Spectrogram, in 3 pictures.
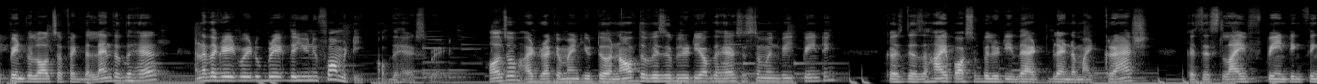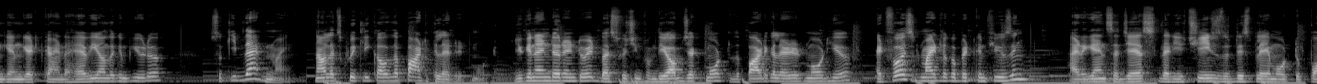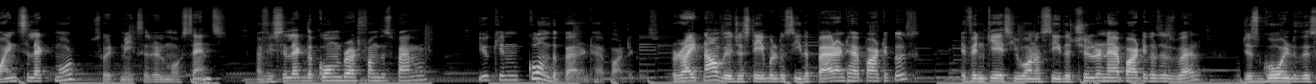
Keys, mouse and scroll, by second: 0.0-2.3 middle drag, 0.0 scroll up 2, 2.3 scroll down 2, 2.6-3.4 middle drag, 3.7-4.0 shift+middle drag, 4.3 scroll up 3, 4.7 click, 11.8 click, 12.2-12.8 scroll up 1, 12.8 click, 12.8 scroll up 1, 13.5 click, 18.2 shift+middle click, 18.2 click, 18.2 scroll up 1, 19.2-20.9 drag, 21.5-21.9 middle drag, 22.0 shift+middle drag, 22.4 scroll up 3, 22.9 middle click, 23.4-23.7 shift+middle drag, 25.8 click, 26.4 middle drag, 26.7 shift+middle drag, 27.1 scroll up 2, 27.2 shift+middle click, 27.5 scroll down 3, 27.6-28.5 shift+middle drag, 30.9 click, 31.7-32.1 scroll up 2, 32.1 shift+middle click, 32.6 click, 33.2 click, 33.9 click, 34.6 click, 35.2 click, 35.8 click, 36.5 click, 37.4 ctrl+z, 37.6 ctrl+z, 37.7 ctrl+z, 37.9 ctrl+z, 38.1 ctrl+z, 38.3 ctrl+z, 38.4 shift+middle click.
